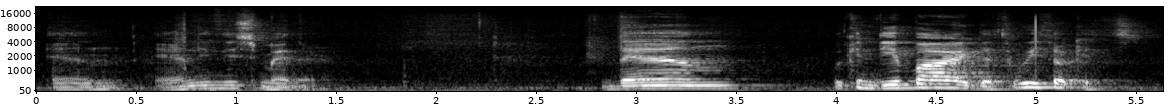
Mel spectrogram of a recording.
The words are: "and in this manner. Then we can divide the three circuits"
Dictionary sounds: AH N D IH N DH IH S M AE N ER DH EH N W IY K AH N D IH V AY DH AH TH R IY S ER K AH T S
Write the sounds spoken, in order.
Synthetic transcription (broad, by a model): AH N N IH N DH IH S M AE N ER DH EH N W IY K AH N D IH B AY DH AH TH R IY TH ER K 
